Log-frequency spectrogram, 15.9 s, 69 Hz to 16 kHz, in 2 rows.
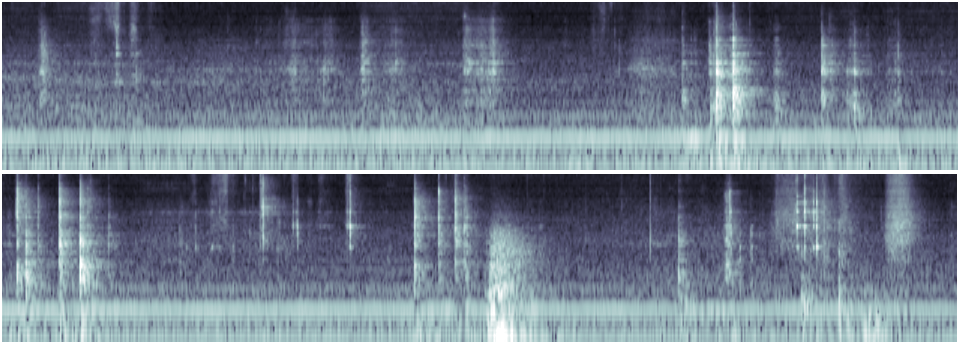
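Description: Steel adjustable spanner clinking and ticking against the 18 mm axle nut of an electric bike's front hub motor as the nut is worked loose: scattered metallic clicks and taps, coming in small clusters about six seconds in, around eight seconds, and again near the end.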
